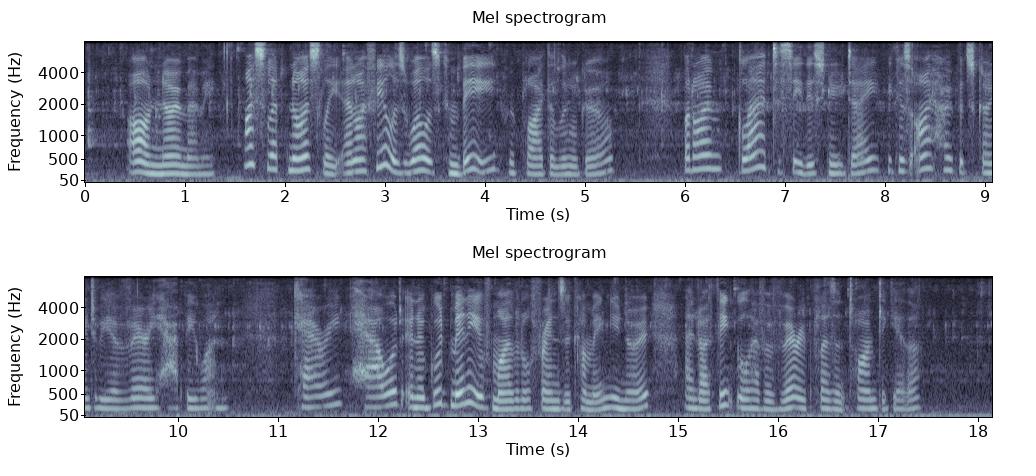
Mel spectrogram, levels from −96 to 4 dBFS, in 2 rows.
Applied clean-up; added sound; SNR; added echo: none; Bathtub (filling or washing); 16 dB; none.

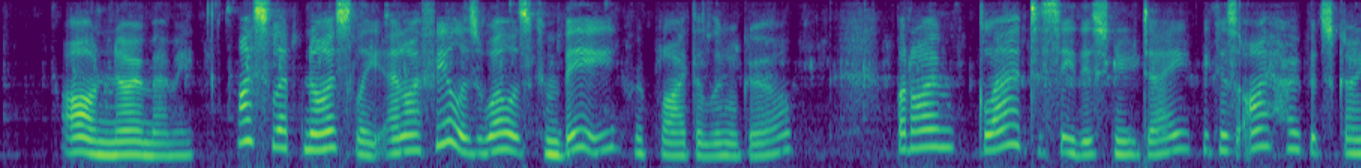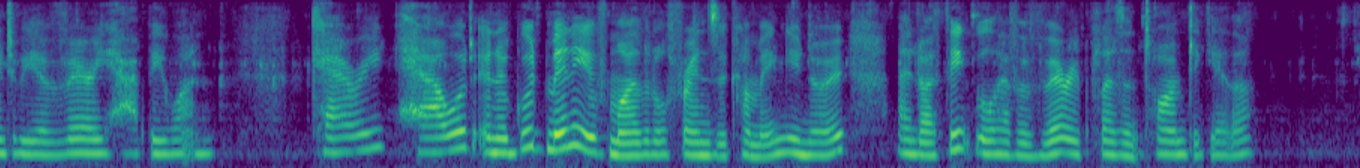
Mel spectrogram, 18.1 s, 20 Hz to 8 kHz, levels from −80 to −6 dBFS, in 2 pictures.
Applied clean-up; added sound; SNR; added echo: neural separator model SepFormer DNS4.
